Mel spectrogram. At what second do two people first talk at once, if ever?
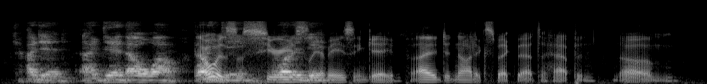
1.9 s

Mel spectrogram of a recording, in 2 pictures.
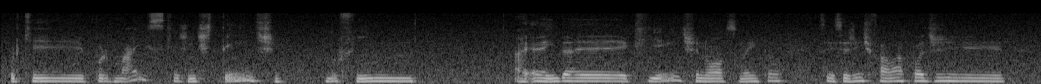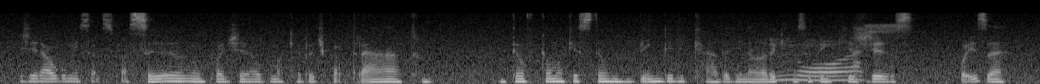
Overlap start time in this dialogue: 18.0 s

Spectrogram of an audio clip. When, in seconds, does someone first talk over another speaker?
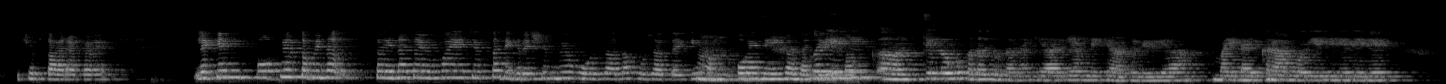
7.0 s

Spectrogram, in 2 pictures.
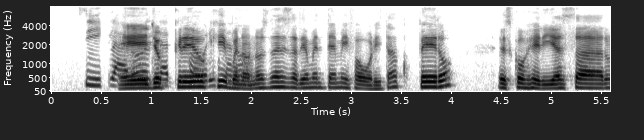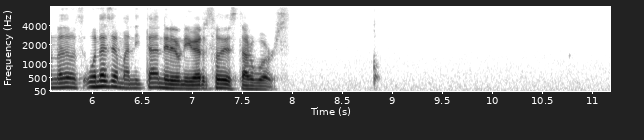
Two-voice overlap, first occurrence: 0.7 s

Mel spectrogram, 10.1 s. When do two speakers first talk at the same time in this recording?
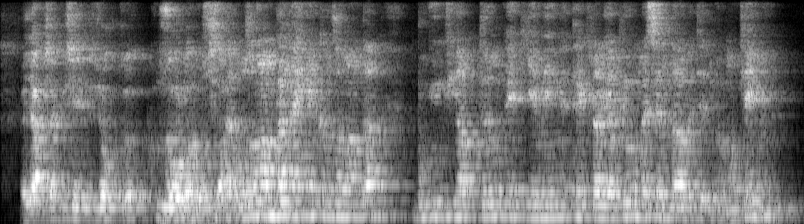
1.9 s

